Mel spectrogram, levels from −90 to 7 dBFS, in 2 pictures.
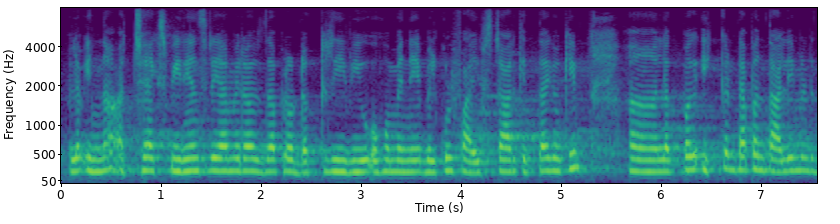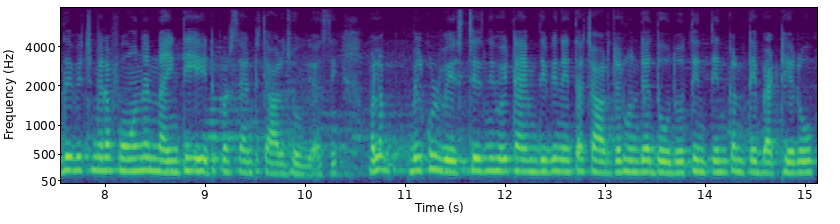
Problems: background sounds at intervals, continuous background conversations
